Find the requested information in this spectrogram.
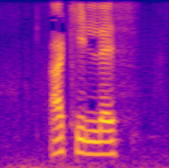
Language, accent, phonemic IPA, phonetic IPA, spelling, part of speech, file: Armenian, Eastern Armenian, /ɑkʰilˈles/, [ɑkʰilːés], Աքիլլես, proper noun, Hy-Աքիլլես.ogg
- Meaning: Achilles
